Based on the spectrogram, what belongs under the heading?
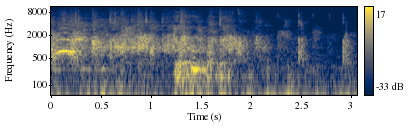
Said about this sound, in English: Your parents make the rules. Can I get a hand clap on that?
